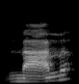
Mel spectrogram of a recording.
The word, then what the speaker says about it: 男: And uh by the way this character if you're wondering it's pronounced nan nan right like nan bread you know the Indian bread nan and um I think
